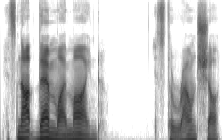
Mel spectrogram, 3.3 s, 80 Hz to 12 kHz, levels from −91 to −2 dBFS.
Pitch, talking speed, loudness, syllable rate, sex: 120 Hz, 160 wpm, -20 LUFS, 3.7 syllables/s, male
